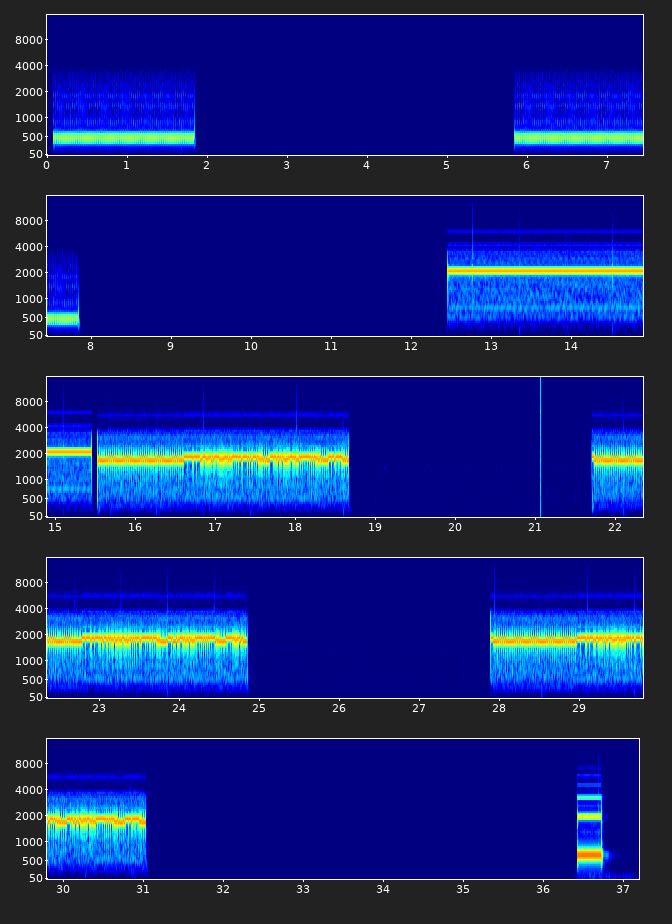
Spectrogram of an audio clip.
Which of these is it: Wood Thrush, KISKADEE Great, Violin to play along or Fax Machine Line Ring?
Fax Machine Line Ring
